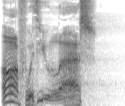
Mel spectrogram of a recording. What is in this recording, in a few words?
taunt directed; smite; Vulcan; yemoja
